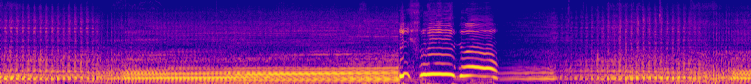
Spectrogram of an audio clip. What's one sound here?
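A motorcycle engine hums steadily while riding, dropping and rising in pitch as gears change.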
